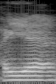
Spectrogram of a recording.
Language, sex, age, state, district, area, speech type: Maithili, male, 60+, Bihar, Araria, rural, spontaneous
